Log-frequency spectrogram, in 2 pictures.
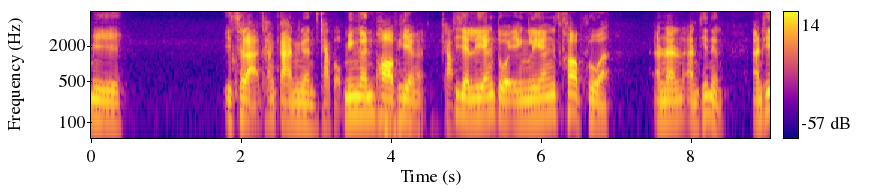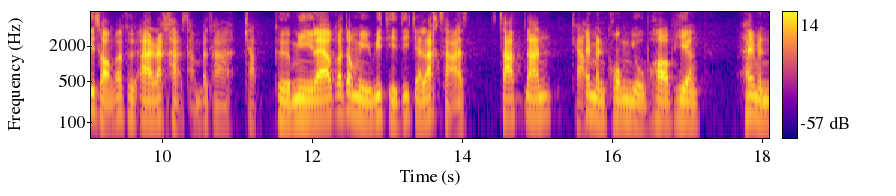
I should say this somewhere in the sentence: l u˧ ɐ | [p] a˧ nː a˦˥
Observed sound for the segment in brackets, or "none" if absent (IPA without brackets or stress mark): ʔ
